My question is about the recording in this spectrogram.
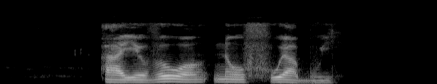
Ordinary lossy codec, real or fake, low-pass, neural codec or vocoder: Opus, 32 kbps; real; 7.2 kHz; none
